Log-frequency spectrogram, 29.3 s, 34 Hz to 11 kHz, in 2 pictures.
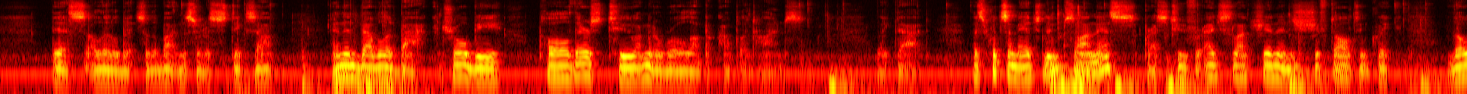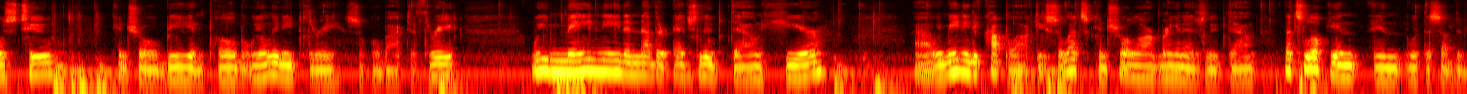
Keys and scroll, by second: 3.5 ctrl+b, 10.6 alt+a, 11.7 2, 15.4 ctrl+b, 20.3 alt+a, 25.1 ctrl+r, 27.6 Tab.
